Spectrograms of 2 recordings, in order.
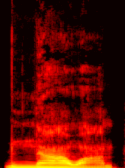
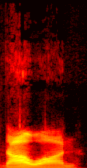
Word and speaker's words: Nawam: always thought it was, for the longest time, I thought it was Nawan. Yeah. But when I look at the spelling, it's Nawam with an M, not an N.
